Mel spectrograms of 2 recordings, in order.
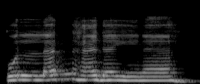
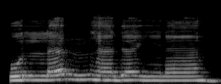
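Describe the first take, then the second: First: The lam is short and the nun clear. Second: The lam sound is held long. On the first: The speaker calls it right. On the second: The speaker calls it wrong.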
